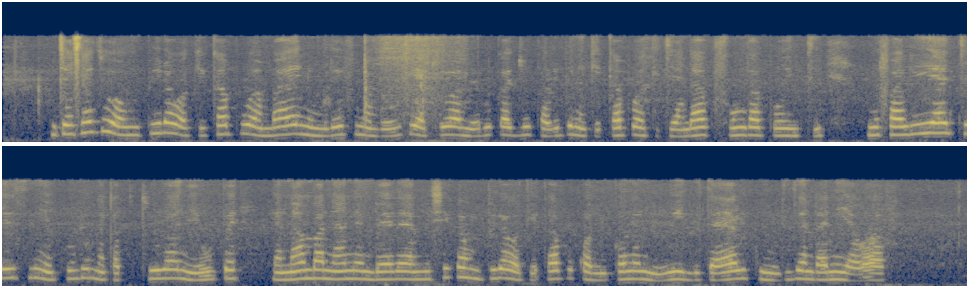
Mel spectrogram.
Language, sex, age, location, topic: Swahili, female, 36-49, Nairobi, education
